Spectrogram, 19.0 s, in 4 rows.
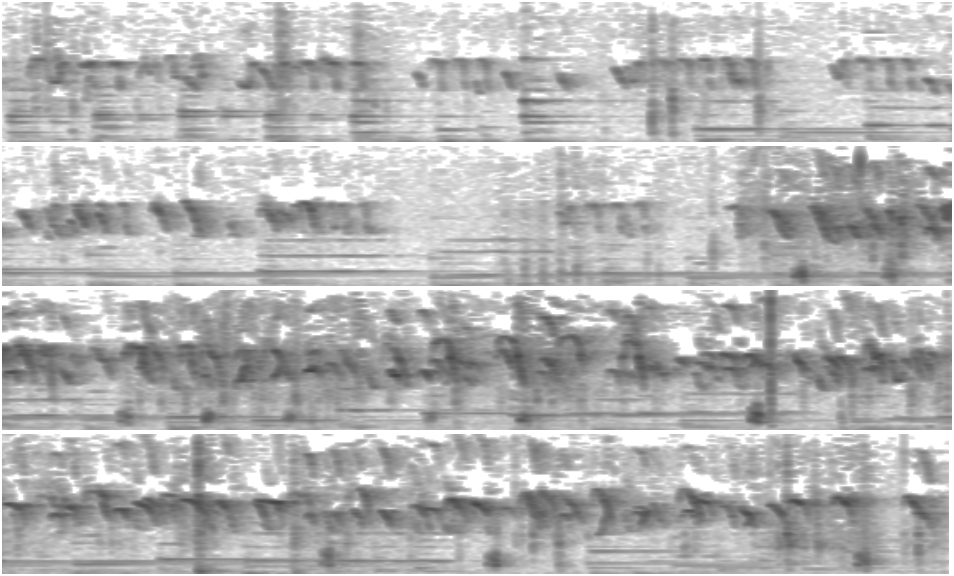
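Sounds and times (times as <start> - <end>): baby chicks peeping: 0.0 - 18.9
background music: 0.0 - 18.9
hen clucking: 8.5 - 18.9.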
